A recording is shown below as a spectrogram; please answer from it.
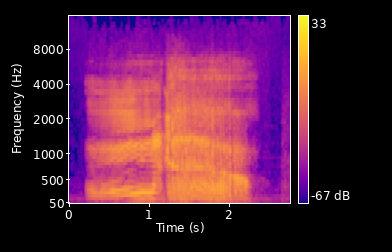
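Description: One long cow moo lasts about two seconds. It begins as a smooth, rising tone rich in harmonics, then abruptly turns hoarse and rasping before fading out.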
